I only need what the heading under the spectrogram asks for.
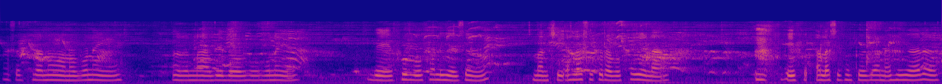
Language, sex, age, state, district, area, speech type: Bodo, female, 18-30, Assam, Udalguri, urban, spontaneous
